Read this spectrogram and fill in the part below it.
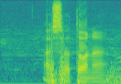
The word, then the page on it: acetona: Catalan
